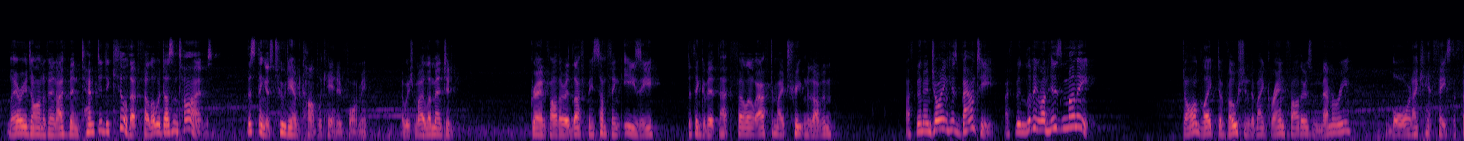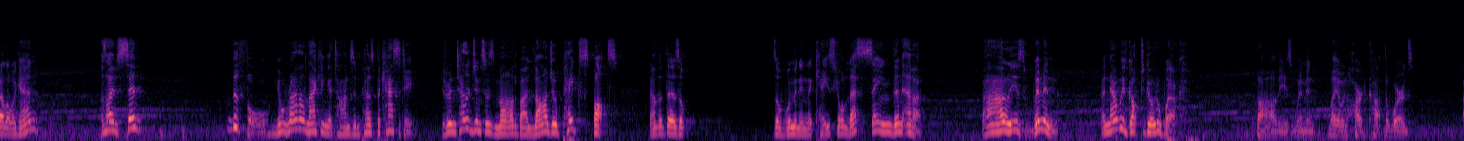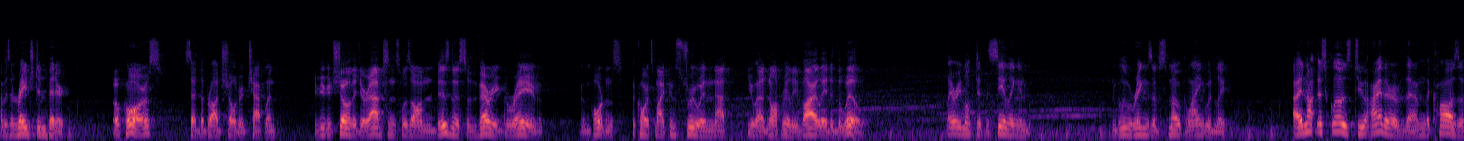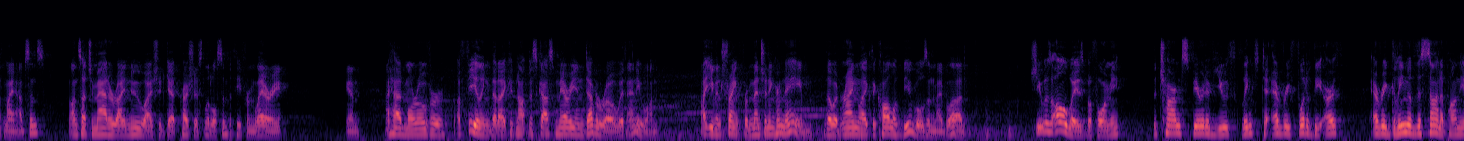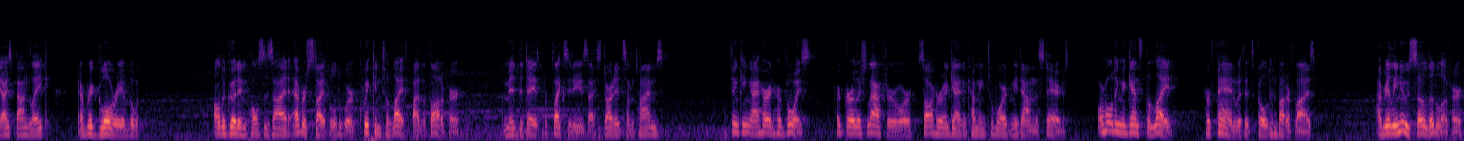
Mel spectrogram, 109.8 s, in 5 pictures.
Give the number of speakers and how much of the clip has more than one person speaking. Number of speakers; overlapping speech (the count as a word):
one, no overlap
